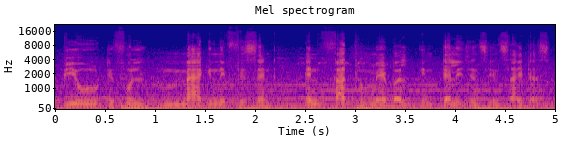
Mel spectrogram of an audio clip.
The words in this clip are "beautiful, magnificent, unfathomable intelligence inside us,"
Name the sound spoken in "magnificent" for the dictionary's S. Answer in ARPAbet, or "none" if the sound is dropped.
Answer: S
